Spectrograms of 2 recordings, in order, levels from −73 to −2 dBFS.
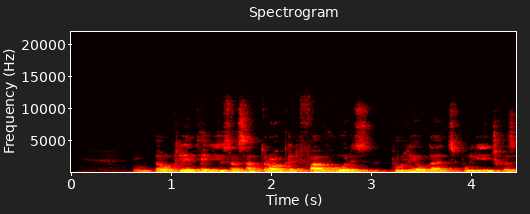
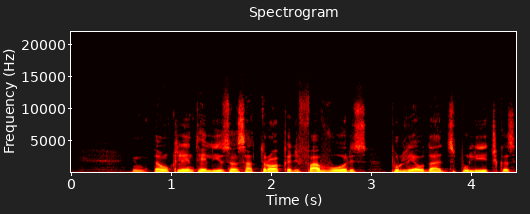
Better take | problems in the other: second | off-mic speech; far // room echo; slight; dies away in 0.5 s

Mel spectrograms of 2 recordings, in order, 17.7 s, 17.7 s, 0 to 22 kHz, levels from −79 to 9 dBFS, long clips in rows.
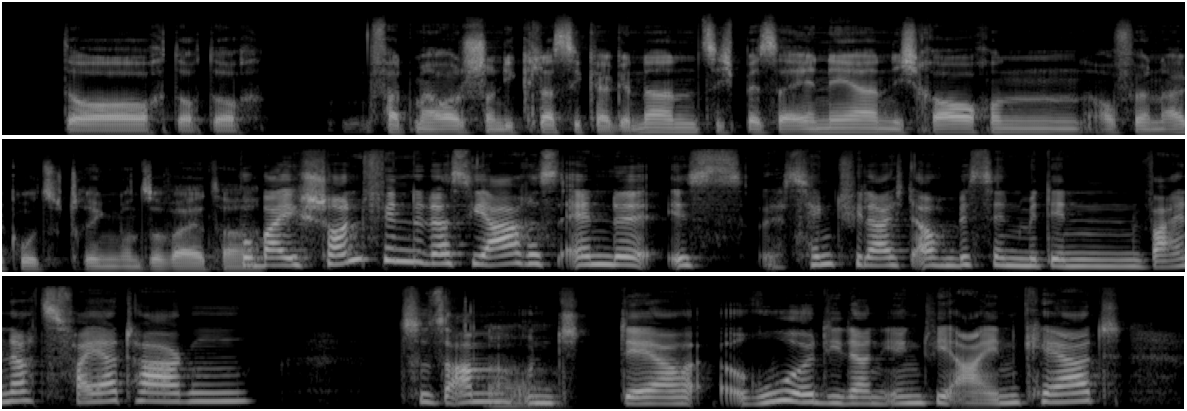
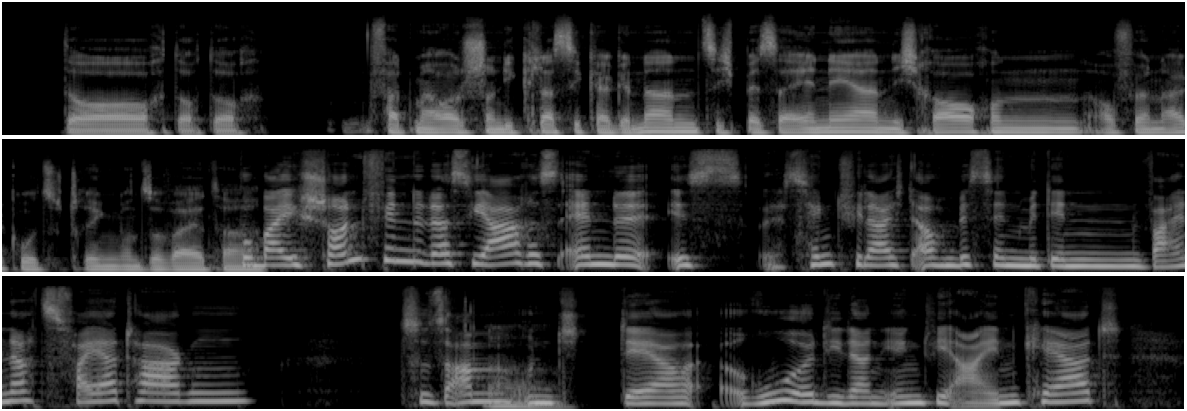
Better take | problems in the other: second | thin; somewhat; fading below 400 Hz

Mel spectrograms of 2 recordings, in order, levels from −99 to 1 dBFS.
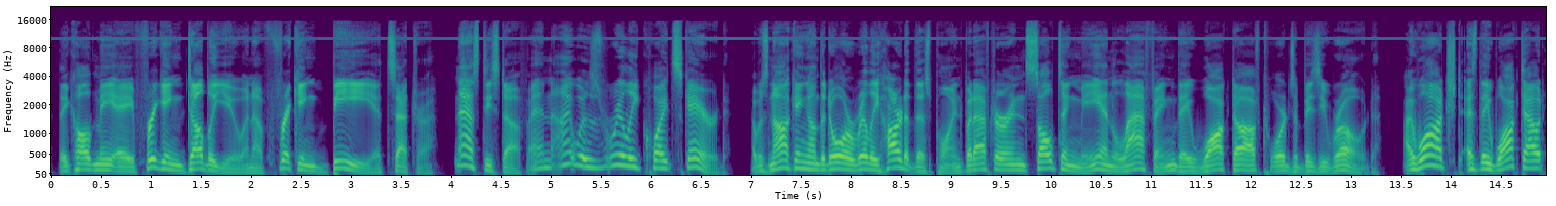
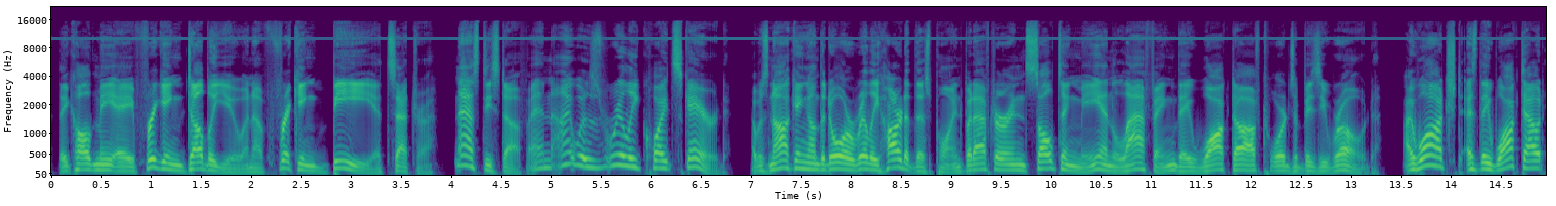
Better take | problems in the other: neither | high-pitched whine; faint; throughout; 10 kHz, 30 dB below the speech; the same in both

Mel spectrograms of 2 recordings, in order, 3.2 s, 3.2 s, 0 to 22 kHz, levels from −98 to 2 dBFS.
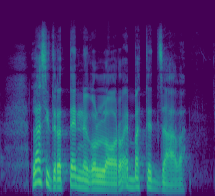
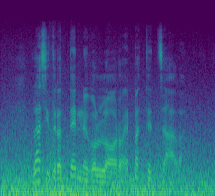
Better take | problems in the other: first | wind noise on the microphone; heavy; 8 dB below the speech

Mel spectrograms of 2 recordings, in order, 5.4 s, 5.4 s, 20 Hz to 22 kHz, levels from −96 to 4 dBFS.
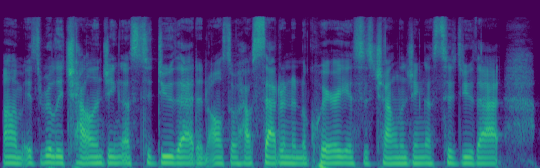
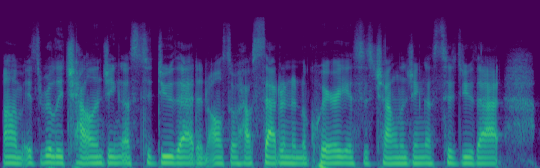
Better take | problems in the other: first | muffled; slightly; fading above 3 kHz

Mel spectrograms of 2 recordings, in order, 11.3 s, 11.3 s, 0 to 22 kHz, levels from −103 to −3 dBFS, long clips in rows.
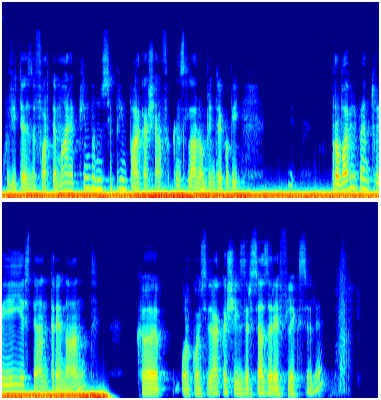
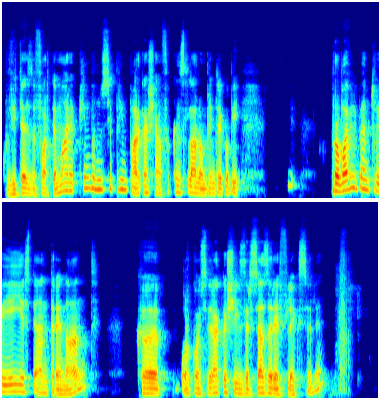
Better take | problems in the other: second | low rumble; loud; until 7 s; 5 dB below the speech

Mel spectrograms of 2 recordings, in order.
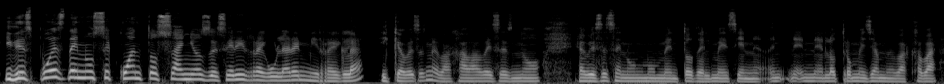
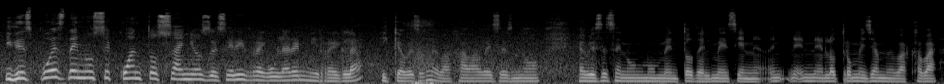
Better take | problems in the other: first | hiss; noticeable; until 6 s; 15 dB below the speech

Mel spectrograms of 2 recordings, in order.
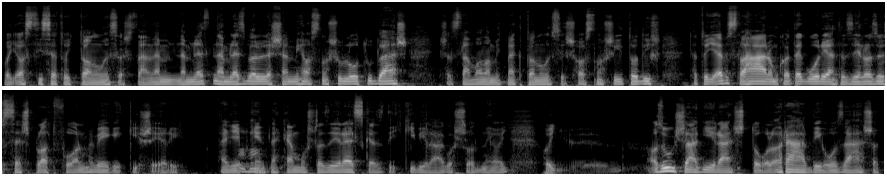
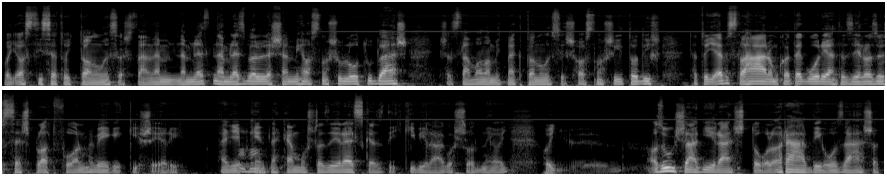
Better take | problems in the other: first | high-pitched whine; faint; from 3 s on; 5 kHz, 25 dB below the speech

